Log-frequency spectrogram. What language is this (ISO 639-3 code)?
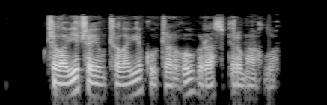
bel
